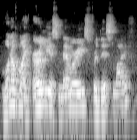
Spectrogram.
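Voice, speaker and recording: A man's voice: on the high side, moderate pace, a bit bright, echoey room. A man from Iran whose first language is Farsi, giving a reflective philosophical talk in a rambling, self-correcting way with many fillers. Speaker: speaker.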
